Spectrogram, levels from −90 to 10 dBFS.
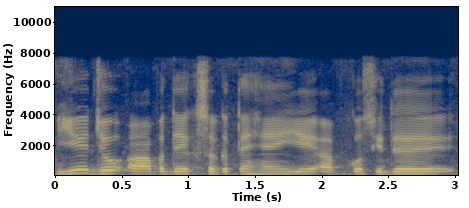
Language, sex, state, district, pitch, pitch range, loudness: Hindi, male, Punjab, Fazilka, 170 Hz, 165-175 Hz, -14 LUFS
